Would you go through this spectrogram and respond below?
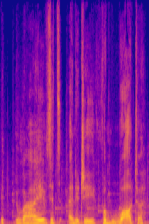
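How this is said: It is read in a put-on documentary narrator voice.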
